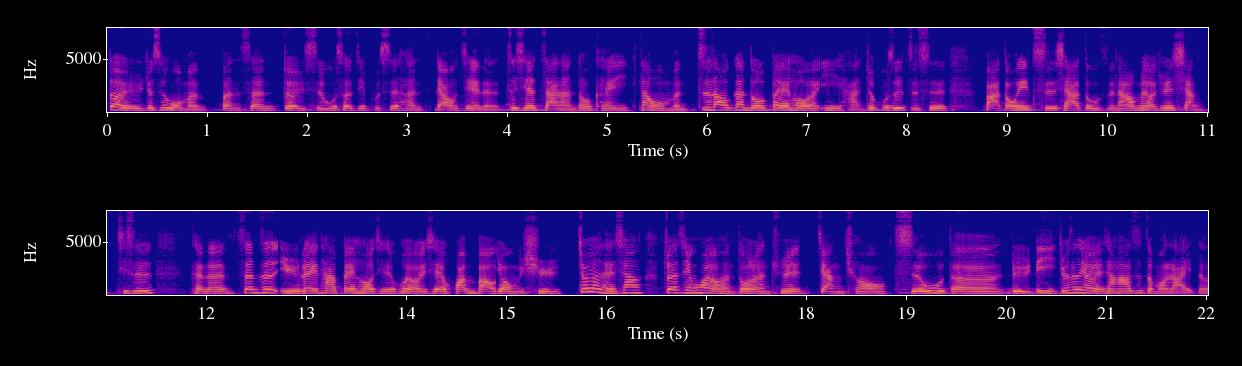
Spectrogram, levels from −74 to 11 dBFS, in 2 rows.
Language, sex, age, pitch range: Chinese, female, 20-39, 175-215 Hz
